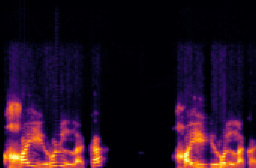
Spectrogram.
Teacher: kalau yang idgham bilagunnah tidak didengungkan tapi hurufnya tetap masuk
